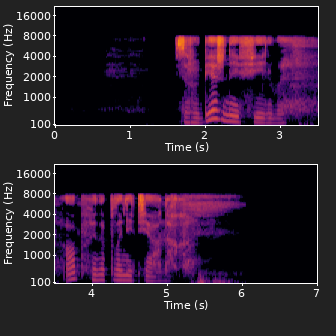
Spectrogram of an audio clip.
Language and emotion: Russian, sad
